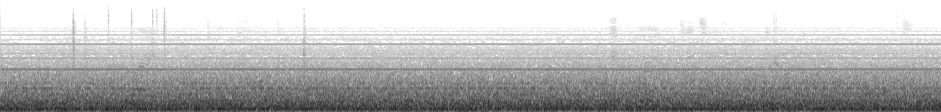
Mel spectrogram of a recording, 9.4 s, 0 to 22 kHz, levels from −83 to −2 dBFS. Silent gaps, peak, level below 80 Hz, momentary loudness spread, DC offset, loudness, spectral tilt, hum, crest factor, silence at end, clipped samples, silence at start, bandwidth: none; -6 dBFS; -32 dBFS; 1 LU; under 0.1%; -20 LUFS; -9.5 dB/octave; none; 14 dB; 0 s; under 0.1%; 0 s; 6.4 kHz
